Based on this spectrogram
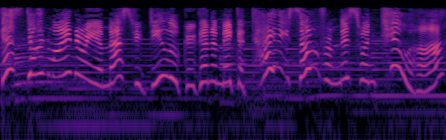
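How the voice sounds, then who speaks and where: A put-on character voice, squeaky and extremely high in pitch, moves at a fairly quick pace. Clear music plays in the background. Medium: game stream. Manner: excitable, blunt.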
